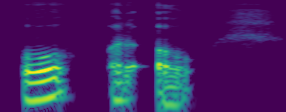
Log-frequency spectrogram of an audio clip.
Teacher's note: ओ और औ बिल्कुल कंठ से बोले जाते हैं आप बोलकर भी देख सकते हैं ओ और औ कंठ बिल्कुल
